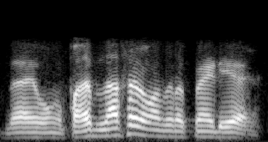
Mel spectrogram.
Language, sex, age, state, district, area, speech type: Tamil, male, 18-30, Tamil Nadu, Kallakurichi, rural, conversation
